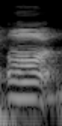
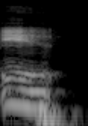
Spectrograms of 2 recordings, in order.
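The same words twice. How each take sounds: First: It is said 'ahnt', East Coast style. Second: It is said like the insect 'ant'.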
